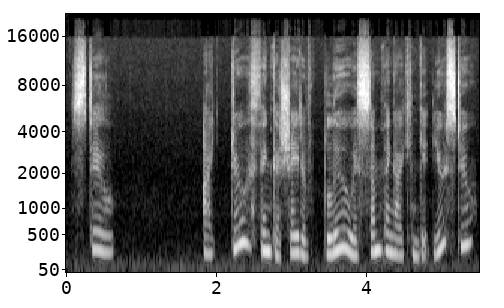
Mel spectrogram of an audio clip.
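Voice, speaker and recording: Woman playing a high, soft, timid young maiden. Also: animated, a little slow, no echo. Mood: timid, hopeful. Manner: soft, hesitant, formal storybook phrasing. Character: young frail maiden, timid, polite, wary but hopeful. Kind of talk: dramatised audiobook acting.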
